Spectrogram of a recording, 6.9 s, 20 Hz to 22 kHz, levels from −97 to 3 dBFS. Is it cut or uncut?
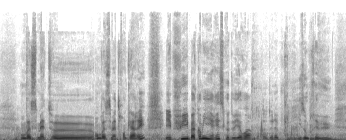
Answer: uncut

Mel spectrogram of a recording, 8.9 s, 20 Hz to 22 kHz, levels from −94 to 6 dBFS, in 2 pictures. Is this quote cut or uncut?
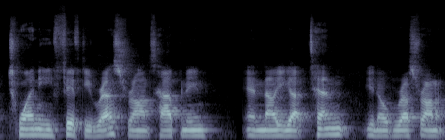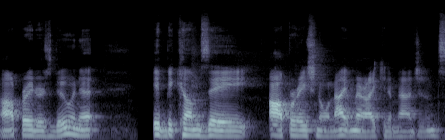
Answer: uncut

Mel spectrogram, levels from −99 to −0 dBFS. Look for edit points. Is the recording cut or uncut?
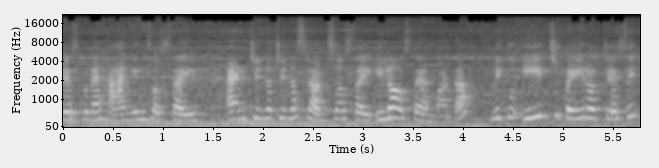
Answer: uncut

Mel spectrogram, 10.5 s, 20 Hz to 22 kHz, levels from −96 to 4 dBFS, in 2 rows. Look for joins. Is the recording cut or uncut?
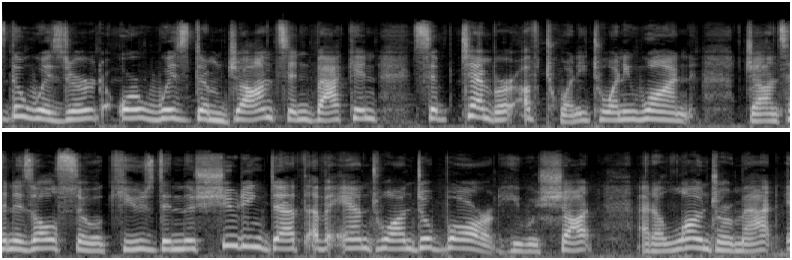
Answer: uncut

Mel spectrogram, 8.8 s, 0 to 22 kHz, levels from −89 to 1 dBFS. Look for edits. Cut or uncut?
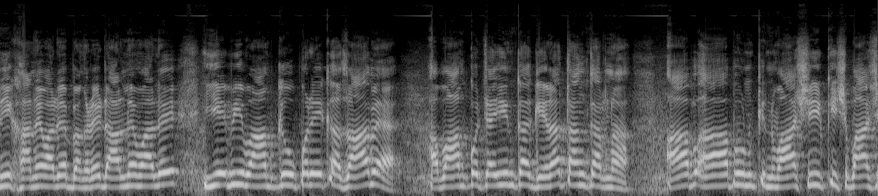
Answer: uncut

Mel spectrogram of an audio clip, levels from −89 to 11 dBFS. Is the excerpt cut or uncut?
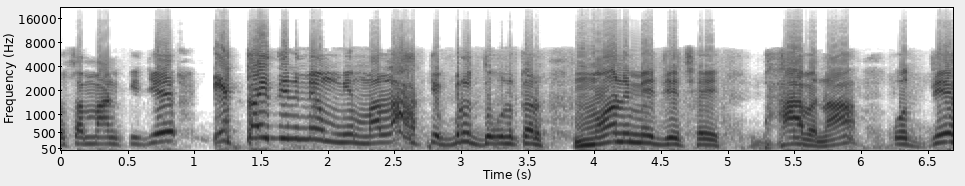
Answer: cut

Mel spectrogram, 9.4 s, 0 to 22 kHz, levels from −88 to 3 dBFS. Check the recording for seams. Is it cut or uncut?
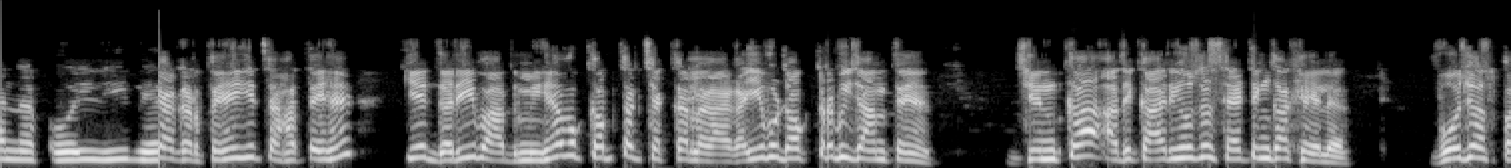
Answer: cut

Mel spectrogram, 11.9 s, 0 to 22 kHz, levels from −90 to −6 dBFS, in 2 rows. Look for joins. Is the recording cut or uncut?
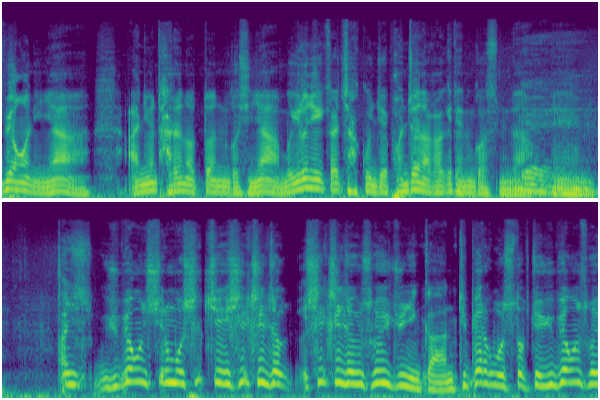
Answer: cut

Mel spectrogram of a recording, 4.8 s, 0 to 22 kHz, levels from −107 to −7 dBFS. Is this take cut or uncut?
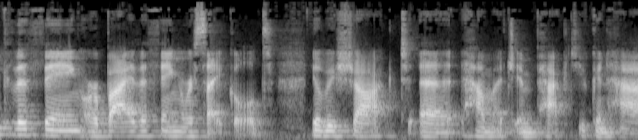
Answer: cut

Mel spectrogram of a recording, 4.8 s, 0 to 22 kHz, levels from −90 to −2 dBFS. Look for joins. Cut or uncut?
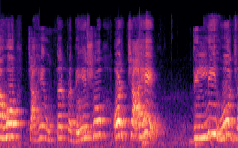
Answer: uncut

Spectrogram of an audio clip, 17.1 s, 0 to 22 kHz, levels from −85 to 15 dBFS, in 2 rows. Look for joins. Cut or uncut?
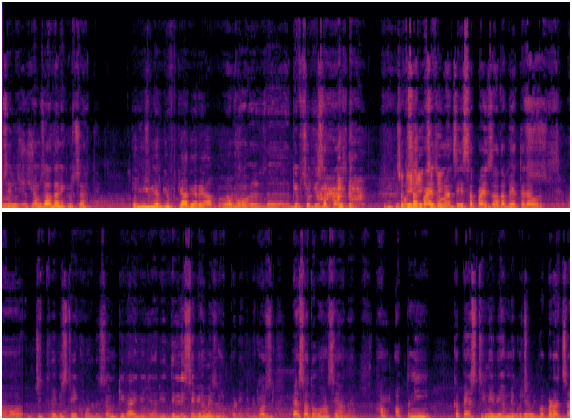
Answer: cut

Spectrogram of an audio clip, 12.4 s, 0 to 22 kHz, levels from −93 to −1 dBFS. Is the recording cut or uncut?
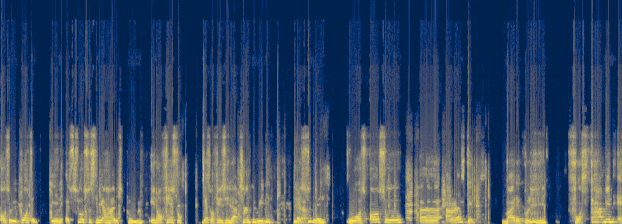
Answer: uncut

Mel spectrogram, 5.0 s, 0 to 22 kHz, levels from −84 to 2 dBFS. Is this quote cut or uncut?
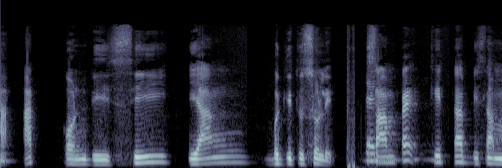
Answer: cut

